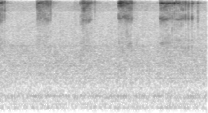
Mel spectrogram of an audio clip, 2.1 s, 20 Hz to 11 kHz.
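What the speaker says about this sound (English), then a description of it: "the Titan micro ratchet" Clicking from a Titan 1/4 inch drive micro ratchet: four short, bright bursts of clicks spaced roughly evenly, close and faint against a low background hum.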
